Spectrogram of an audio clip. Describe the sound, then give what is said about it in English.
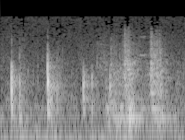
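A door opens: a few sharp wooden knocks and clunks, then a longer scraping, rattling sweep as it swings. No one speaks. “the door.”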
